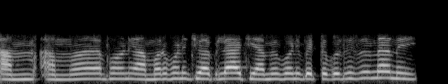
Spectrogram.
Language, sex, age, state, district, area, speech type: Odia, female, 30-45, Odisha, Bhadrak, rural, conversation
